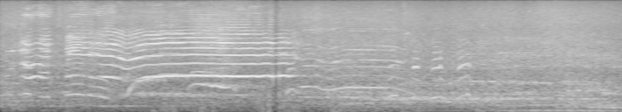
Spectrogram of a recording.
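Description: People screaming and squealing, long high-pitched cries in the first few seconds then shorter ones, over the rush and slosh of water on a river-rapids raft ride.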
